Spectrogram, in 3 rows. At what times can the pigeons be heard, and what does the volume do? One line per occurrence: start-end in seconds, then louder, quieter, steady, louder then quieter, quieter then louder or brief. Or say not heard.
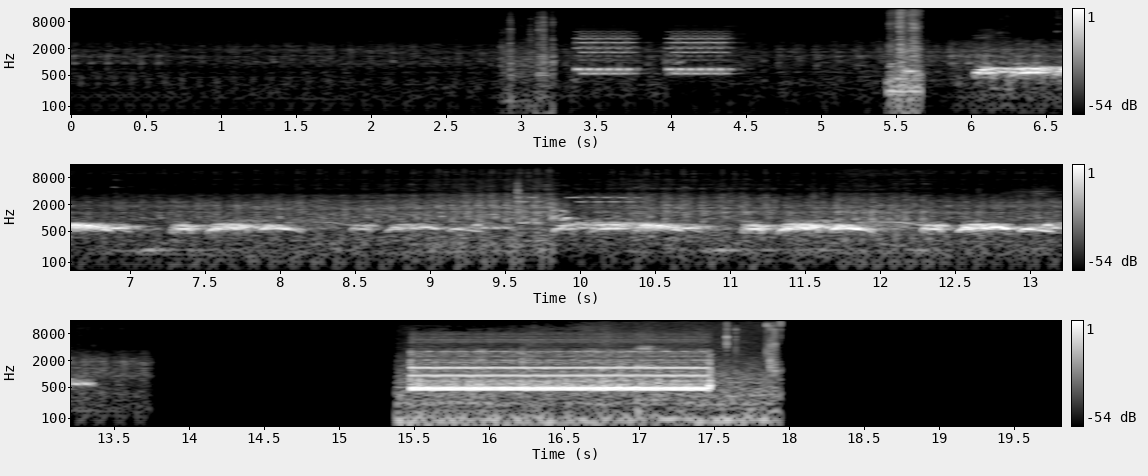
5.5-13.4 quieter then louder.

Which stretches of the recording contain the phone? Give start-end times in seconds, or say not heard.
2.9-4.6, 9.6-10.4, 15.4-18.0.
